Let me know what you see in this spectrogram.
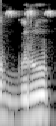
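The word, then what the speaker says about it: group: यहां जो दिया जी आर ओ यू पी जो दिया इसको ग्रुप पढ़ते हैं।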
